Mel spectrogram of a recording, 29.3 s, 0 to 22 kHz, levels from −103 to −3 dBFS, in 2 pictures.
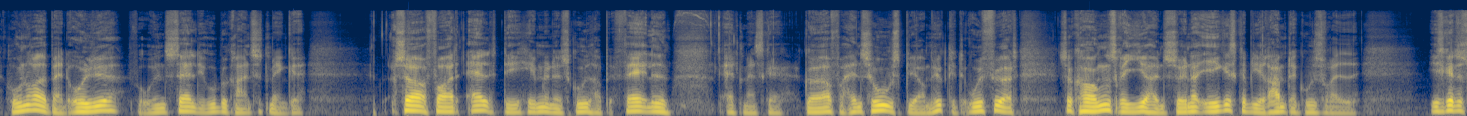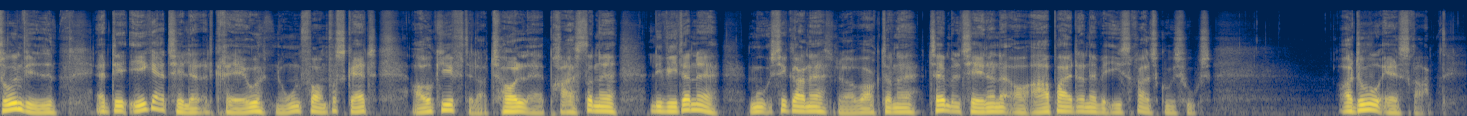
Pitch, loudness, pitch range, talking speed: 110 Hz, -19 LUFS, 95-120 Hz, 150 wpm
